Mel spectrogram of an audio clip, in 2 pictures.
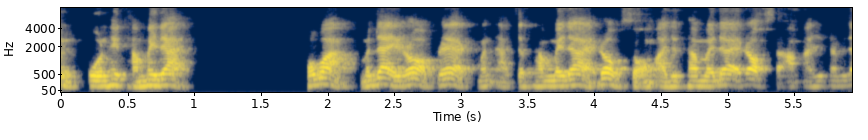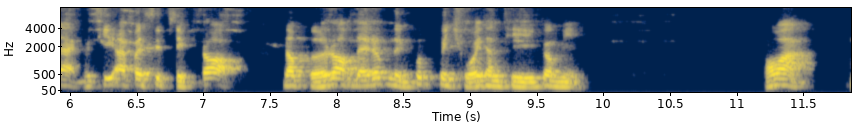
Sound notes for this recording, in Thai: คอร์สออนไลน์ (ผ่านโปรแกรม Zoom)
